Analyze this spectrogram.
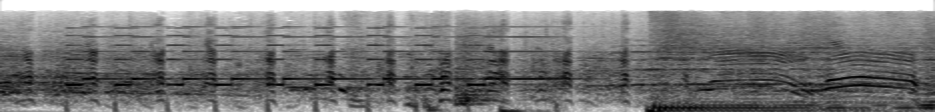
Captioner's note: laughter; Mario coins rapidly dinging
